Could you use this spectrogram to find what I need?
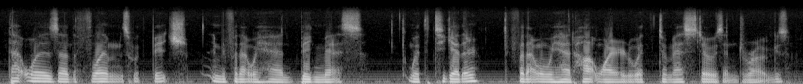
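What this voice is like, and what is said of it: Hoarse, fading voice. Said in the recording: “I'm losing my voice again ... before I lose it completely”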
